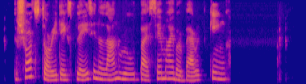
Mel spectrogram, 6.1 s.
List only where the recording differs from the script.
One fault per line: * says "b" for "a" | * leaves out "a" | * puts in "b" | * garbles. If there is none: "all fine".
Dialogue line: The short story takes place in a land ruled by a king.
* puts in "semi barbaric"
